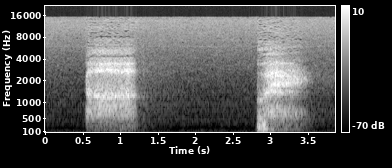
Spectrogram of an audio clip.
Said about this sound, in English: There's another breath prayer. It's kind of weird, but it's kind of cool, where you simply just say the name of God as you just sit and meditate. You breathe in, and you breathe out. Did y'all hear that?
